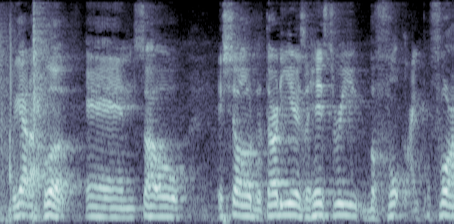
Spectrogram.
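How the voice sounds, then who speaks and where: Amid noticeable background noise, a man with an American accent speaks fairly quickly in an animated tone and a fairly high pitch. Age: 20s. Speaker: sports content creator. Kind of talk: casual commentary vlog.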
